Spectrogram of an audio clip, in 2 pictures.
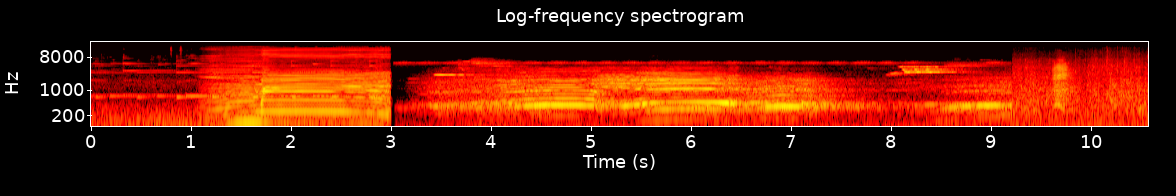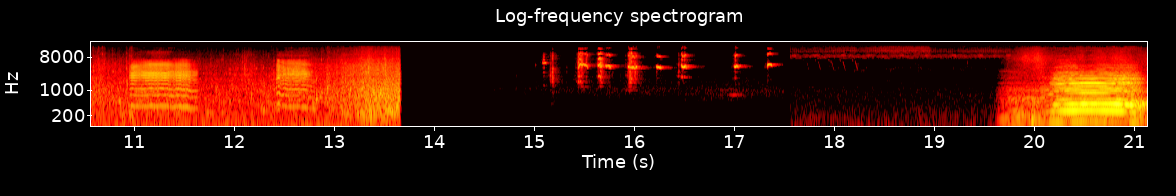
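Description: Cattle mooing: one long moo about a second in and another loud moo near the end. In between come a run of higher, rising and falling animal calls, then a stretch of near silence with a few faint clicks.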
